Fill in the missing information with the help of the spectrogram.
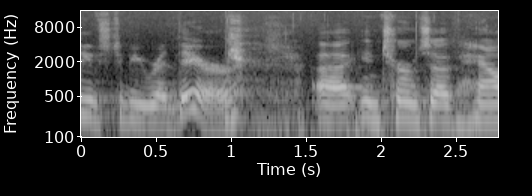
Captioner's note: laughing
